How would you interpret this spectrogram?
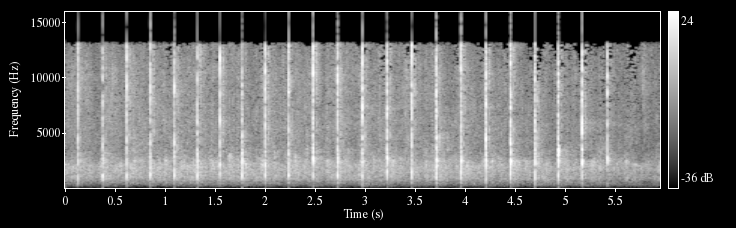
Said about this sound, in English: I want you to give him a little round of applause. Here's have him stand up.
